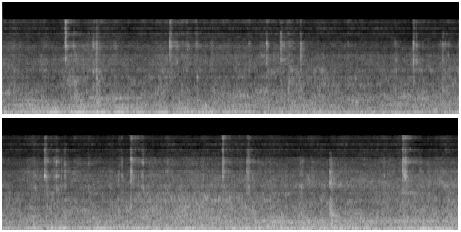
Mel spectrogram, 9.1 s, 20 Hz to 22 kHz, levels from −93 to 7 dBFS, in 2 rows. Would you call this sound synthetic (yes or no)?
yes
